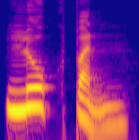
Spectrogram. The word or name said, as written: लोकपन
